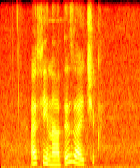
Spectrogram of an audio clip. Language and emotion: Russian, positive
